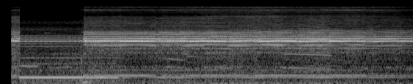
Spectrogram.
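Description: Several vehicle horns held down together in a long, steady, overlapping blare, growing louder about a second in.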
